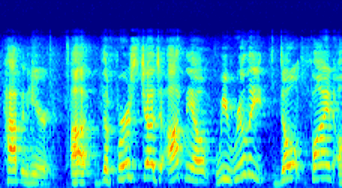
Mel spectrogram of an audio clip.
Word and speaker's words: Othniel: Othniel is how you say his name.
